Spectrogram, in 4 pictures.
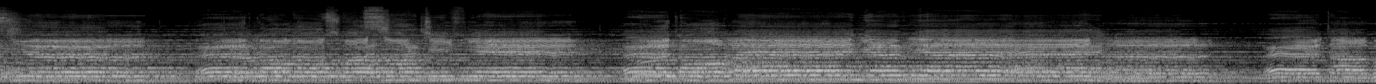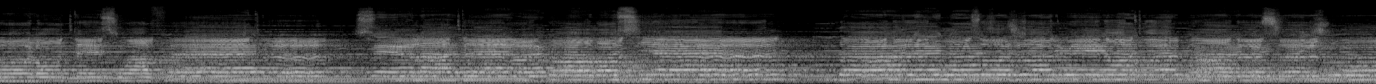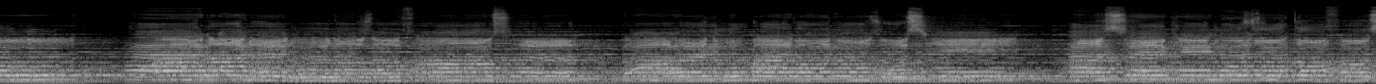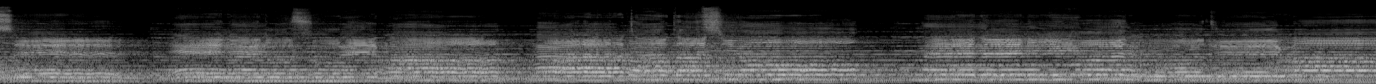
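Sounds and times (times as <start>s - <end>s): choir singing a slow chant: 0.0s - 55.0s.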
